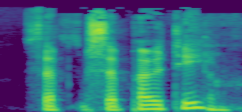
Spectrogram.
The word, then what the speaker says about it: sapote: It's spelled S-P-S-A-P-O-T-E. How are we pronouncing that? – S-A-P-O-T-E. Yeah. Sapote? Sapote.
